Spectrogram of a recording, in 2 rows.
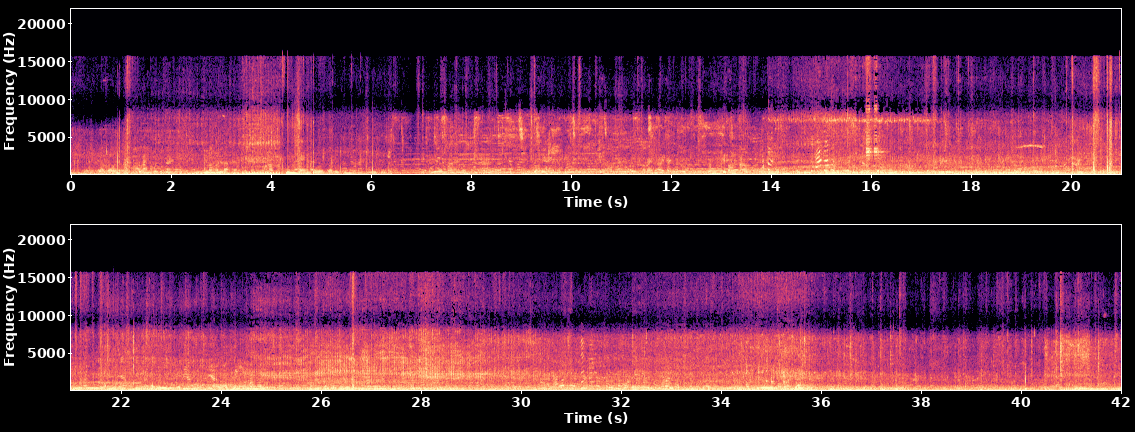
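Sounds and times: indistinct voices of passers-by: 0.0s - 42.0s
traffic rumble: 0.0s - 42.0s.

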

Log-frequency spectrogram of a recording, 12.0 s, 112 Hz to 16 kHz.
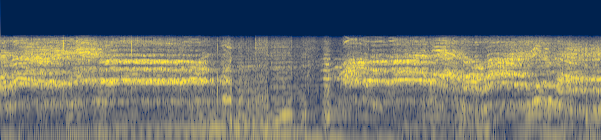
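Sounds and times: children's choir singing: 0.0s - 4.7s, 6.5s - 12.0s
steady low accompaniment: 0.0s - 12.0s.

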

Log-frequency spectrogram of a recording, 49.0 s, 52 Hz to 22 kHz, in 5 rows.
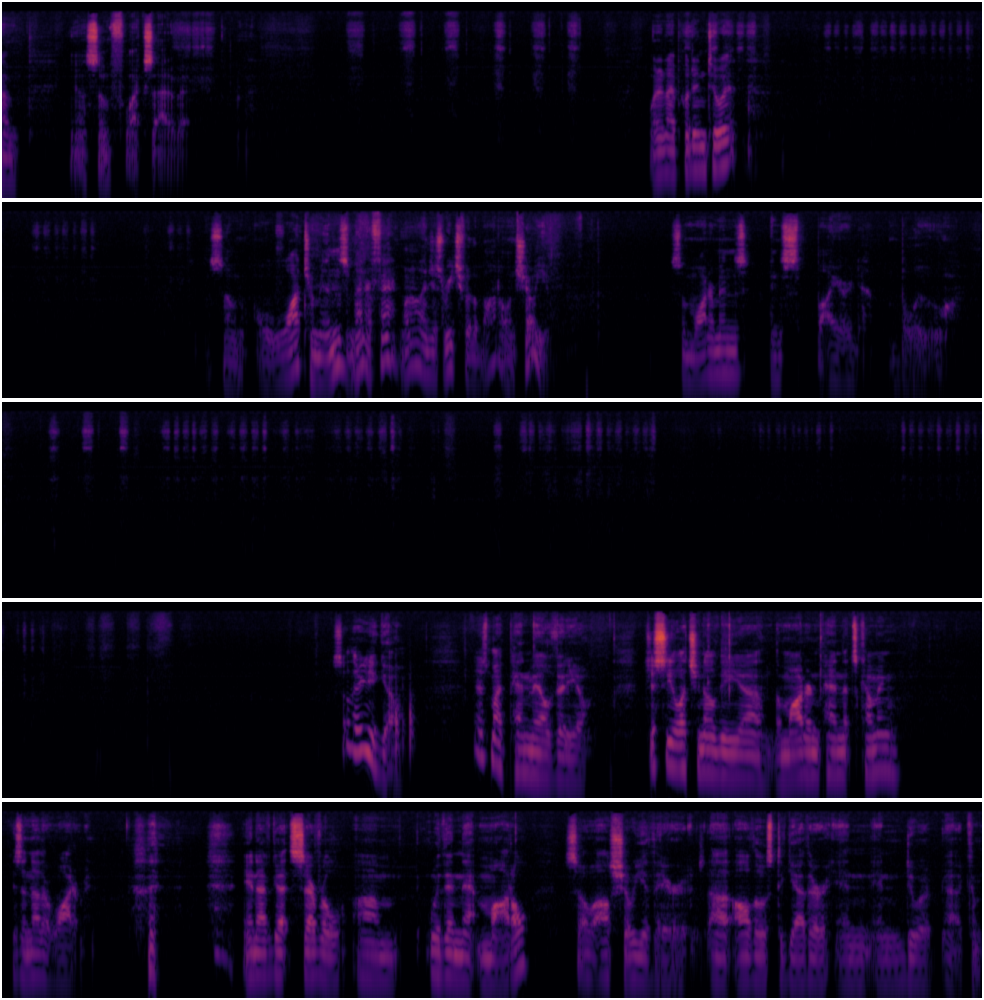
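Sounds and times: fountain pen scratching on paper: 1.8s - 2.2s, 8.2s - 10.8s, 20.1s - 23.6s, 24.5s - 26.2s, 27.2s - 29.9s.

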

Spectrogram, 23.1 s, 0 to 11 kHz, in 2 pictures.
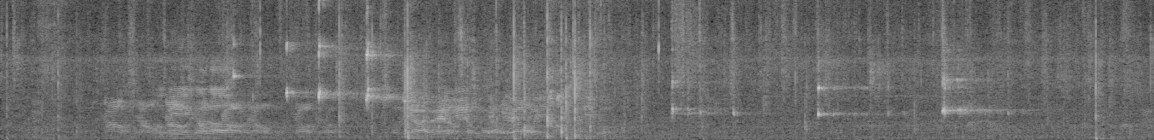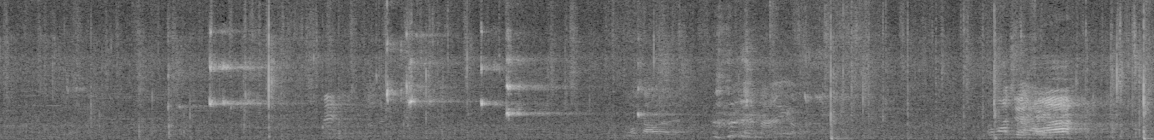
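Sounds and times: short high-pitched squeaks: 2.2s - 4.0s, 6.7s - 10.2s, 13.2s - 14.4s, 15.3s - 18.4s
ball being kicked: 22.6s - 23.0s.

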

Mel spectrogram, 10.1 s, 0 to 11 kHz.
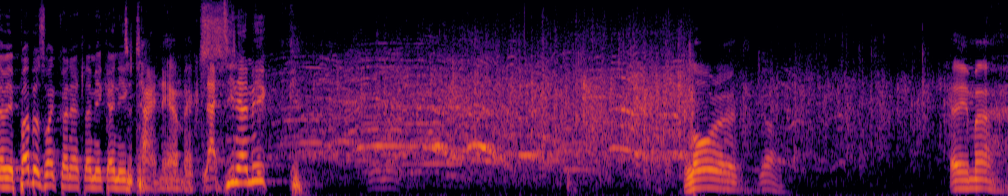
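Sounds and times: congregation applauding: 1.9s - 10.0s.

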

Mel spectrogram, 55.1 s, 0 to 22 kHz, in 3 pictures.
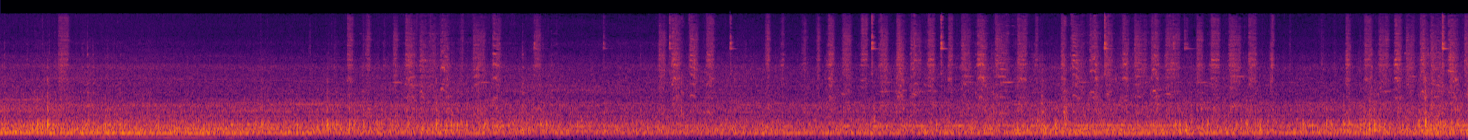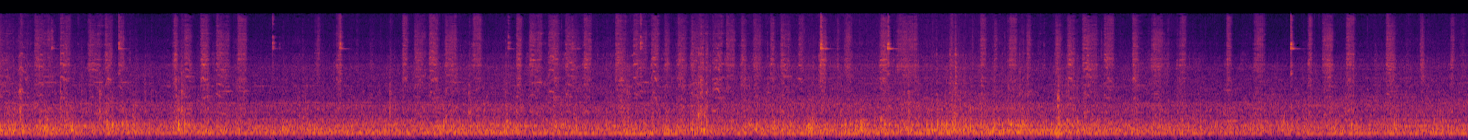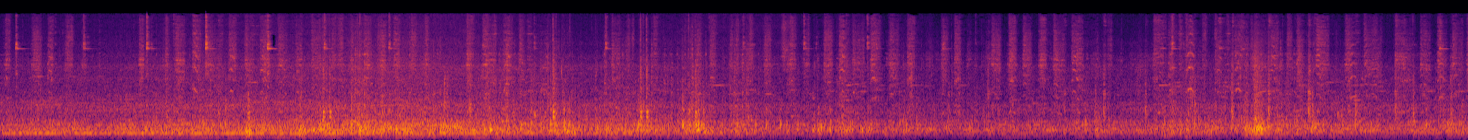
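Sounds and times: truck engine drone: 0.0s - 55.0s.

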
